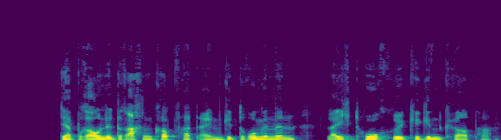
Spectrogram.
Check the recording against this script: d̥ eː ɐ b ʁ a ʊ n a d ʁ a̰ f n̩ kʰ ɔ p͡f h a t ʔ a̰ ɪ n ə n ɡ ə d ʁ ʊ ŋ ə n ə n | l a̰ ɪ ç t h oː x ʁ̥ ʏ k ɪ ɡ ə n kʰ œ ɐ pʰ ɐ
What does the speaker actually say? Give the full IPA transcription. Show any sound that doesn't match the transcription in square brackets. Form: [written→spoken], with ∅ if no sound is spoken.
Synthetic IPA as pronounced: d̥ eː ɐ b ʁ a ʊ n [a→ə] d ʁ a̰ [f→χ] n̩ kʰ ɔ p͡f h a t ʔ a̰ ɪ n ə n ɡ ə d ʁ ʊ ŋ ə n ə n | l a̰ ɪ ç t h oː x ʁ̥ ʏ k ɪ ɡ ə n kʰ œ ɐ pʰ ɐ

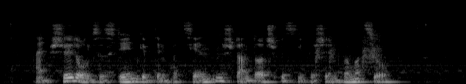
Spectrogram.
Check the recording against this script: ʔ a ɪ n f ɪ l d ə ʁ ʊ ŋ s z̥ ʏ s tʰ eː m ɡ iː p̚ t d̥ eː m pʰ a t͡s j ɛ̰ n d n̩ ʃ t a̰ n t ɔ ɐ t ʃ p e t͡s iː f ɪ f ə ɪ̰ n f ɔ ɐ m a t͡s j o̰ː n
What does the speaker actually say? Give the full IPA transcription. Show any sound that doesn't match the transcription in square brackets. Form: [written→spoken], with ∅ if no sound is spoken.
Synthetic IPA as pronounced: ʔ a ɪ n [f→ʃ] ɪ l d ə ʁ ʊ ŋ s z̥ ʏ s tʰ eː m ɡ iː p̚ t d̥ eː m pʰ a t͡s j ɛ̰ n [d→t] n̩ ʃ t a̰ n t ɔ ɐ t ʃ p e t͡s iː f ɪ [f→ʃ] ə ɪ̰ n f ɔ ɐ m a t͡s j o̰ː n

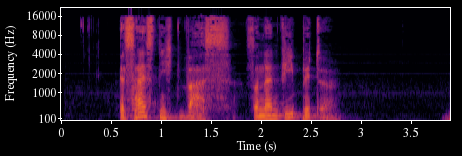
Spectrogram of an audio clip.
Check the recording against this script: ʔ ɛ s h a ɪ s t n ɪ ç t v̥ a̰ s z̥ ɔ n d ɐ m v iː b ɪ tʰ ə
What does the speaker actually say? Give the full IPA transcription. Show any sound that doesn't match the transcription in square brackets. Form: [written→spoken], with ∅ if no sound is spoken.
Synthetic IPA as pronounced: ʔ ɛ s h a ɪ s t n ɪ ç t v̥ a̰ s z̥ ɔ n d ɐ [m→n] v iː b ɪ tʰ ə

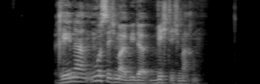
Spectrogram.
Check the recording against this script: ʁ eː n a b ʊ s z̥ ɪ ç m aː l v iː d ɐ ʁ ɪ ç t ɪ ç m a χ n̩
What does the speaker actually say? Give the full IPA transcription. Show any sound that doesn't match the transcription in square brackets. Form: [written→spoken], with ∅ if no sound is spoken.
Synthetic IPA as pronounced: ʁ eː n a [b→m] ʊ s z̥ ɪ ç m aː l v iː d ɐ [ʁ→v] ɪ ç t ɪ ç m a χ n̩

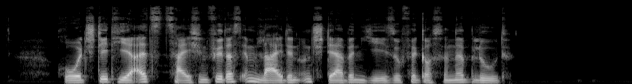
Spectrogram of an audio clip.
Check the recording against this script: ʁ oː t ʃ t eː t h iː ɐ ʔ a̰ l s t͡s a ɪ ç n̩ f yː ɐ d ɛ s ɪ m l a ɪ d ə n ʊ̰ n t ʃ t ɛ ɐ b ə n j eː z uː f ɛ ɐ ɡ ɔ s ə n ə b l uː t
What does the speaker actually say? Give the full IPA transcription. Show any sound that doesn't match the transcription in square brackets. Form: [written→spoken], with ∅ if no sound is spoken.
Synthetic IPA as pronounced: ʁ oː t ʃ t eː t h iː ɐ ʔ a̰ l s t͡s a ɪ ç n̩ f yː ɐ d [ɛ→a] s ɪ m l a ɪ d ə n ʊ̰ n t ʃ t ɛ ɐ b ə n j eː z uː f ɛ ɐ ɡ ɔ s ə n ə b l uː t

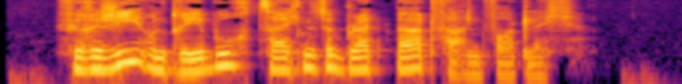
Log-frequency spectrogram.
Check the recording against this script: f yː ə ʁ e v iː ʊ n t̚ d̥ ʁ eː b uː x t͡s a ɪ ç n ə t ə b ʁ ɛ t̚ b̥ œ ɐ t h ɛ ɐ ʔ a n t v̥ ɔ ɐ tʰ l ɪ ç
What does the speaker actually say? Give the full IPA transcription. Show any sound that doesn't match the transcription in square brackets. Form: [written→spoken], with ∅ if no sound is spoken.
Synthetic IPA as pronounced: f yː [ə→ɐ] ʁ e [v→ʒ] iː ʊ n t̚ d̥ ʁ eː b uː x t͡s a ɪ ç n ə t ə b ʁ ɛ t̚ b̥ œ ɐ t [h→f] ɛ ɐ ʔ a n t v̥ ɔ ɐ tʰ l ɪ ç

